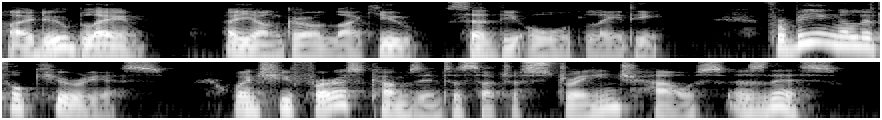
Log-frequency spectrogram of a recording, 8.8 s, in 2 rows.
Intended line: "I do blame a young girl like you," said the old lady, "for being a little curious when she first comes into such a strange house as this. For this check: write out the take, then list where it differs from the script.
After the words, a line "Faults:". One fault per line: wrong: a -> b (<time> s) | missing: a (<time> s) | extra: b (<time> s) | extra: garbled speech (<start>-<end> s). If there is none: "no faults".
"I do blame a young girl like you," said the old lady, "for being a little curious when she first comes into such a strange house as this.
Faults:
no faults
